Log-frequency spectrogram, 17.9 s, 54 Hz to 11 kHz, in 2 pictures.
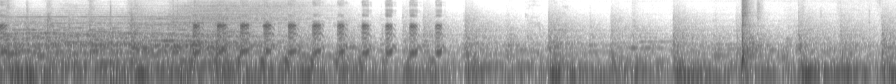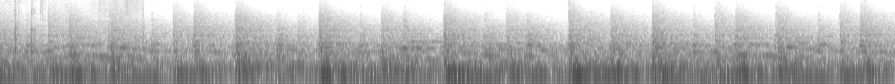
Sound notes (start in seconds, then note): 1.3 duck calls; 7.4 gun shot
